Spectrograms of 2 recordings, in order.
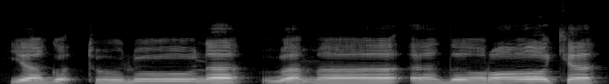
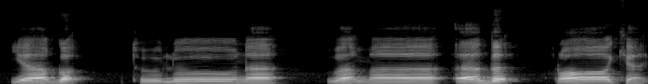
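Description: First: The words flow smoothly together without breaks. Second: The words are split apart like separate pieces. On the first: The speaker calls it right. "Kalkale yapacağım diye ikisini de ayırmayacağız" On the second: The speaker calls it wrong. "ayrı bir kelimeymiş gibi burada yaparsak hatalı bir okuyuş oluruz"

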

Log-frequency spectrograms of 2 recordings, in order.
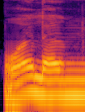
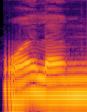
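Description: The two takes are said the same way.

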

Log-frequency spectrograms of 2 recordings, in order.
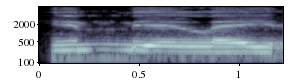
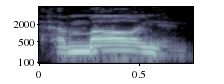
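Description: First: The middle of the word sounds like 'lay'. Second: The middle of the word sounds like 'mal'. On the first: The speaker calls it wrong. "we've been taught to say Himalay" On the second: The speaker calls it right. "So it's Himal, like the language Tamil"

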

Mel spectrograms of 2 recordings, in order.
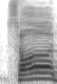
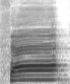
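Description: First: The vowel is a plain open a. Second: The vowel is long, between e and a. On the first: The speaker calls it wrong. "Sa diyebilir miyim? Hayır" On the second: The speaker calls it right. "E A arası ses çıkartıyoruz. S şeklinde okuyoruz"

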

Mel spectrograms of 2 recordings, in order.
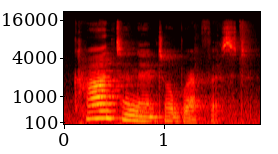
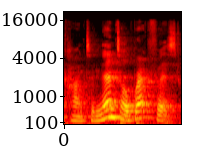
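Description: First: The main stress in 'continental' falls on 'con'. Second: The main stress in 'continental' falls on 'nen'. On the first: The speaker calls it right. "we say continental breakfast" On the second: The speaker calls it wrong. "instead of saying continental breakfast"

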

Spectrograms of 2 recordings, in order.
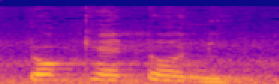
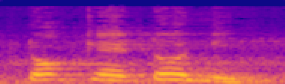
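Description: Both takes have the same delivery.

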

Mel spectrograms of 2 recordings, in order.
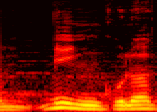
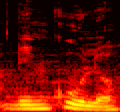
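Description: First: The stress is on the first syllable. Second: The stress is on the second syllable. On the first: It is the noun meaning a link or bond. "Si no le pones tilde a vínculo" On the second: It is the verb form meaning I link. "queda vínculo"

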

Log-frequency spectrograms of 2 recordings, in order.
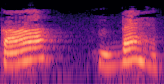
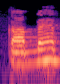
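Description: First: A short pause comes before the second syllable. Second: The syllables run together without a pause. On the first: The speaker calls it right. "ਮੰਨੇ ਕਾ ਇੱਥੇ ਵਿਸਰਾਮ ਲਾਉਣਾ" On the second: The speaker calls it wrong. "ਕਾਬਹਿ ਪਾਠ ਨਹੀਂ ਕਰਨਾ"

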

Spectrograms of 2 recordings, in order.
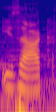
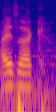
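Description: First: The name is pronounced the German way. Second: The name is pronounced the English way.

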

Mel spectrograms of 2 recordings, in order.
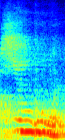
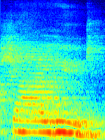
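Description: First: The first syllable has a short 'i' vowel. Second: The first syllable has a long 'eye' vowel. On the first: The speaker calls it wrong. "ห้ามเสลือบ้องบกชิวหูดนะคะ" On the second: The speaker calls it right. "อ่านว่า"

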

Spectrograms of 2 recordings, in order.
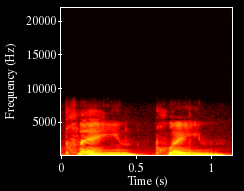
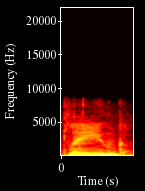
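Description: First: No g sound is heard at the end. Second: A g sound is heard at the end. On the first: The speaker calls it right. "а plane" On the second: The speaker calls it wrong. "не playing"

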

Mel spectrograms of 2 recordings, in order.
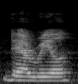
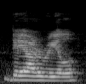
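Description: Both takes have the same delivery.

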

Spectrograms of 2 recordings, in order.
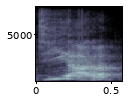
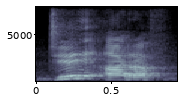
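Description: First: The first letter is said as 'jee'. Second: The first letter is said as 'jay'. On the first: The speaker calls it wrong. "अधिकतर बच्चे जीआरएफ को जीआरएफ कहते हैं" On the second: The speaker calls it right. "लेकिन real में जेआरएफ होता है"

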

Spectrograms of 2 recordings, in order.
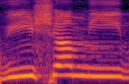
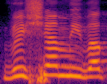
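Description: First: The vowels are drawn out long. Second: The vowels are kept short. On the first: The speaker calls it wrong. "नहीं करना है" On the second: The speaker calls it right. "विषमिव दोनों मात्रा छोटी"

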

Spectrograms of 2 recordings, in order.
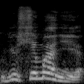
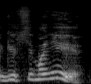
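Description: First: The stress falls on the 'ма' syllable. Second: The stress falls on a syllable other than 'ма'. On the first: The speaker calls it right. "А. Ударение на А" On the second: The speaker calls it wrong. "Ты сейчас хотел читать Гефсимании? Ты еще рехнулся, что ли?"

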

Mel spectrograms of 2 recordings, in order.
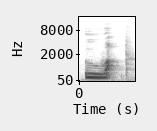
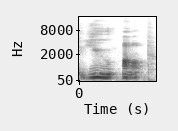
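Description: First: The two words are joined by a linking 'w' sound. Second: The two words are said separately with no linking sound. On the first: The speaker calls it right. "So we link it with a W" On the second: The speaker calls it wrong. "now we don't say you up"

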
